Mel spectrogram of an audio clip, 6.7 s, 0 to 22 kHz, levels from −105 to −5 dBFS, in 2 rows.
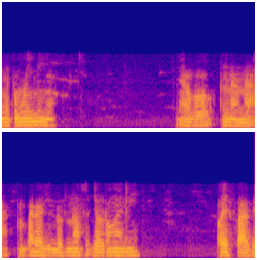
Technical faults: Opus compression

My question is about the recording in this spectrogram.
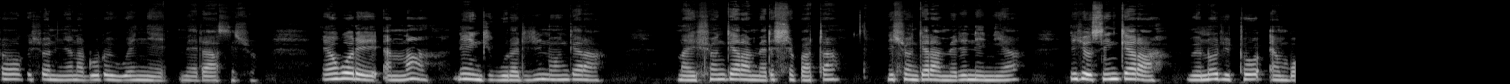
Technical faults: audio dropout to silence

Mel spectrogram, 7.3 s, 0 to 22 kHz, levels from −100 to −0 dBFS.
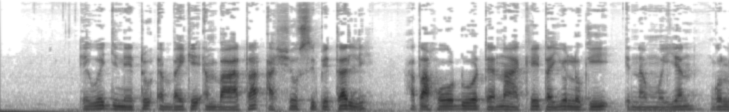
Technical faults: none

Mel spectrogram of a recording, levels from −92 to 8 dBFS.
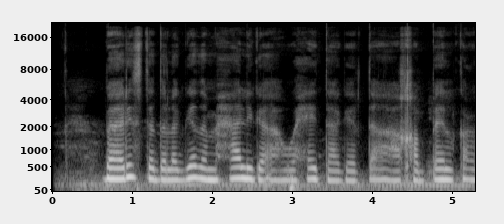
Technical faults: none

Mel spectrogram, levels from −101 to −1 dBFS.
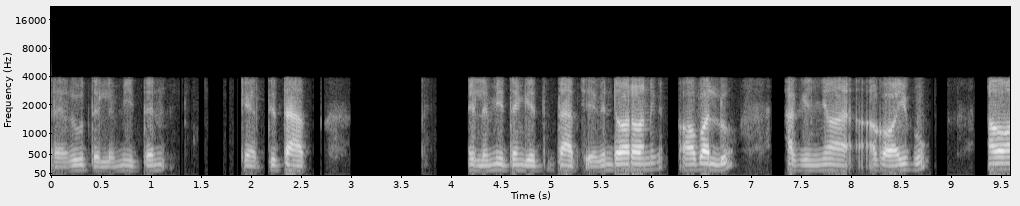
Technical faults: G.726 ADPCM

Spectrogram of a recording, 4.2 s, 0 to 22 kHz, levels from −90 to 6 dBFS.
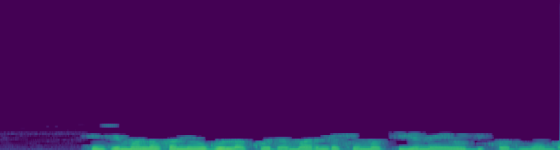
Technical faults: MP3 compression

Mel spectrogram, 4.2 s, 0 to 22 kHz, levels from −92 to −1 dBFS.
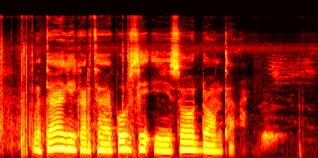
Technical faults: none

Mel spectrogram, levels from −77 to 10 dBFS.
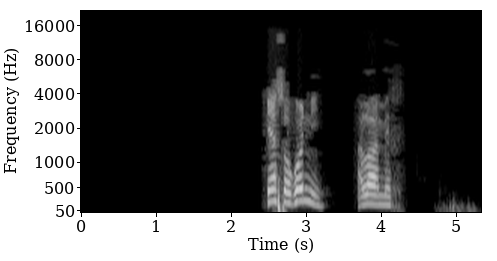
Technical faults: WMA compression; audio dropout to silence

